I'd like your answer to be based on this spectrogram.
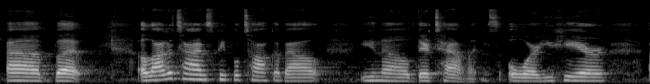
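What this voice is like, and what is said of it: Congested, nasal voice. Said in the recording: “My nose is congested. I don't know if I sound a little nasally.”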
